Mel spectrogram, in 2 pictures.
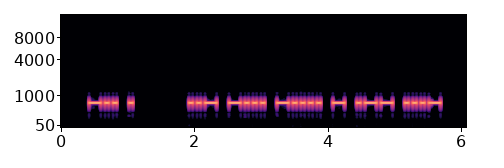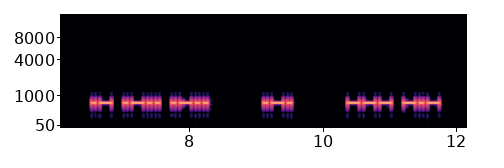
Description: Morse code, heard as a keyed tone, about 20 wpm, 700 Hz. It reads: DE UB6TWV ALL R OK
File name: UK MASTER QSOs TRAINING / 20WPM / UK MASTER QSOs 0045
